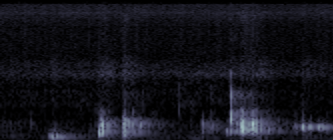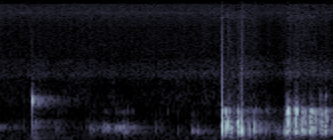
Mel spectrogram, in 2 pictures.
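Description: Intermittent gurgling and rumbling bursts with quiet gaps between them, typical stomach growling from gas and fluid moving through the bowel.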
